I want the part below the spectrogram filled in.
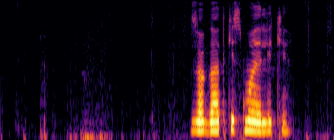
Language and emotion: Russian, neutral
